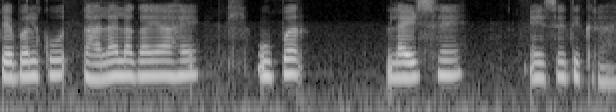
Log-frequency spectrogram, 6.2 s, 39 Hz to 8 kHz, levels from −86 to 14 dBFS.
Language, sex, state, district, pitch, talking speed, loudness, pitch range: Hindi, female, Chhattisgarh, Kabirdham, 220 Hz, 115 wpm, -17 LUFS, 205-225 Hz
